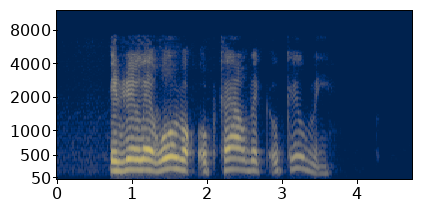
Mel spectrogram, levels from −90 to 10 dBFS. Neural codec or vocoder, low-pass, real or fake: codec, 16 kHz, 1.1 kbps, Voila-Tokenizer; 7.2 kHz; fake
